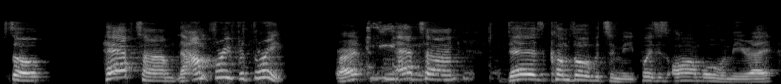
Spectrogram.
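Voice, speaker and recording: A man telling animated, profane stories in a casual podcast chat, often breaking into laughter. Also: high-pitched, takes it slowly. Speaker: podcast host. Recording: muffled lo-fi audio.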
